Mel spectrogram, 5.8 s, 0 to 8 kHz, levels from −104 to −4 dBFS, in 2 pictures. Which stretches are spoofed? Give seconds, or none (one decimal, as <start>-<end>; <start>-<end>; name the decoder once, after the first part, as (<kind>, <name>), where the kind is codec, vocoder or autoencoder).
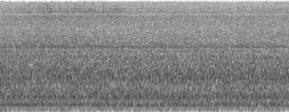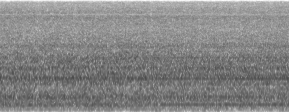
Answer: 0.9-4.4 (vocoder, Vocos)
